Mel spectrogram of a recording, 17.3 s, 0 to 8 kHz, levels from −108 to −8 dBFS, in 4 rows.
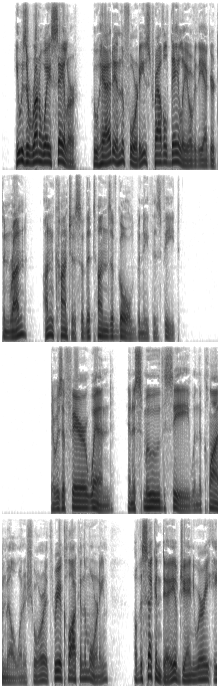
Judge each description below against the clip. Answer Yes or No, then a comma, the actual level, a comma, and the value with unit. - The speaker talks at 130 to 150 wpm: No, average, 180 wpm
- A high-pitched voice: No, low, 110 Hz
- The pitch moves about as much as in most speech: No, wide, 6.4 semitones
